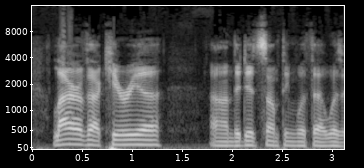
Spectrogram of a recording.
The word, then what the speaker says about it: Lyra Valkyria: because they had a nice little segment with her, and was it Tara Valkyria? Is that her name? Lyra Valkyria? Lyra. Jesus Christ, I got her name wrong. Lyra Valkyria.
